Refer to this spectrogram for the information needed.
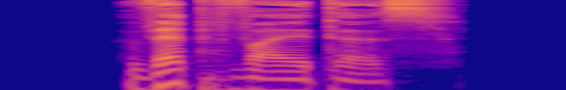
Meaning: strong/mixed nominative/accusative neuter singular of webweit
- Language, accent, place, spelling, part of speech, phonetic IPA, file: German, Germany, Berlin, webweites, adjective, [ˈvɛpˌvaɪ̯təs], De-webweites.ogg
